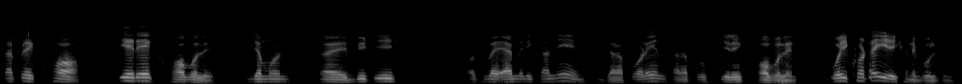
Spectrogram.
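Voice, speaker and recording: A man giving a casual spoken lesson, unhurried and hesitant, often pausing on fillers and repeating sounds slowly for practice. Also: medium pitch, a bit bright, no echo, rough recording. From Bangladesh. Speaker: language teacher.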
